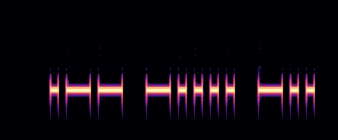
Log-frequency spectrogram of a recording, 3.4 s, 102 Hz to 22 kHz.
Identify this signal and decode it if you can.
Morse code, heard as a keyed tone, about 15 wpm, 700 Hz. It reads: W6D
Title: USA Call Signs - 5 Characters - 6x Character Spacing - 15wpm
